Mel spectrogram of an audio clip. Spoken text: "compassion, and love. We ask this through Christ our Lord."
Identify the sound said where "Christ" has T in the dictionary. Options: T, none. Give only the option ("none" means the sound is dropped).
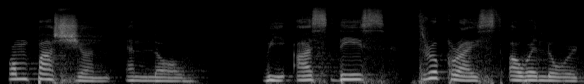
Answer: T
